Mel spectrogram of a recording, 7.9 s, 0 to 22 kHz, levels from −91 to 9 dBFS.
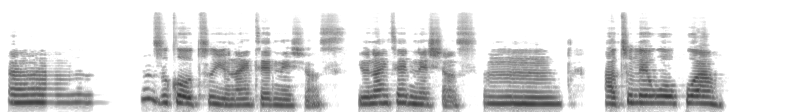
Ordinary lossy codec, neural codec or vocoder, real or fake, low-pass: none; vocoder, 44.1 kHz, 128 mel bands every 512 samples, BigVGAN v2; fake; 14.4 kHz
